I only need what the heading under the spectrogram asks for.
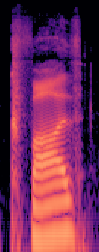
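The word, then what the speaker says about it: hvað: Hvat heitir þú? Hvat heitir þú? Important things with pronunciation here. hv sounds like a kv.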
